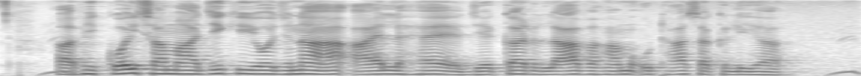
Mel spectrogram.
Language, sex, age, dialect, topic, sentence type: Magahi, male, 41-45, Western, banking, question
